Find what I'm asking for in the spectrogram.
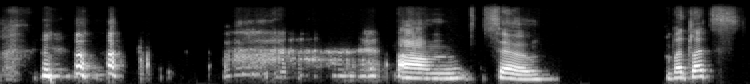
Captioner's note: laughs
